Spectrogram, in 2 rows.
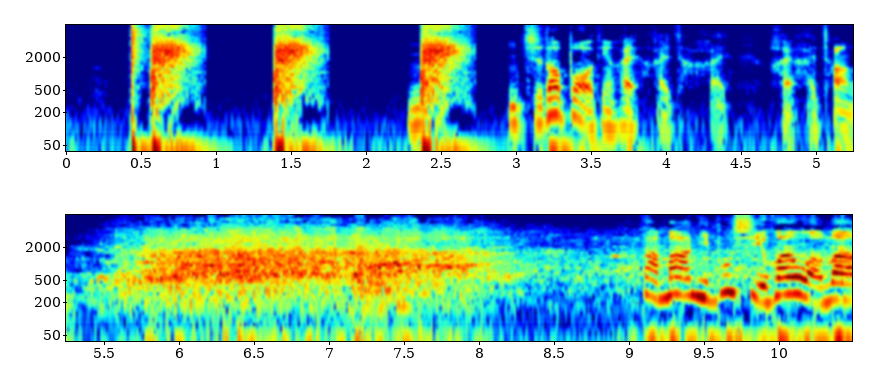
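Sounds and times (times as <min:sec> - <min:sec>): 
punch to the face: 0:00.4 - 0:01.8, 0:02.4 - 0:02.8
speech: 0:02.3 - 0:07.7, 0:09.1 - 0:10.4
laughter: 0:05.3 - 0:10.4.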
